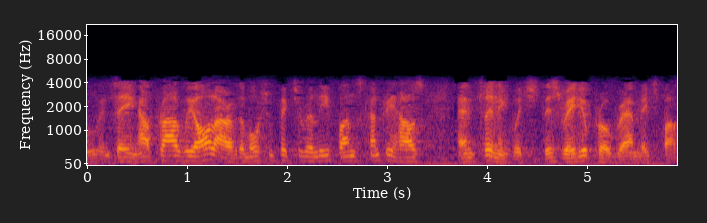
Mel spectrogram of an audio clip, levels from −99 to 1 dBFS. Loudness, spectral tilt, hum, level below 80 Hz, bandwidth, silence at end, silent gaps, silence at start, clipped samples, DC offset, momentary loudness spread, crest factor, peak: -29 LUFS; -2.5 dB/octave; none; -58 dBFS; 5 kHz; 0 s; none; 0 s; under 0.1%; under 0.1%; 9 LU; 16 dB; -12 dBFS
